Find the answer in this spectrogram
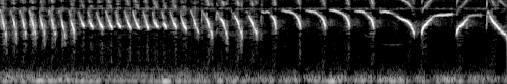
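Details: Canary singing a tutor song for training other birds: a fast, even trill of about twenty high notes, then a run of bright, sweeping, downslurred whistles repeated in quick succession, with a faint low hum underneath.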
